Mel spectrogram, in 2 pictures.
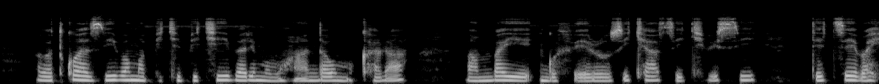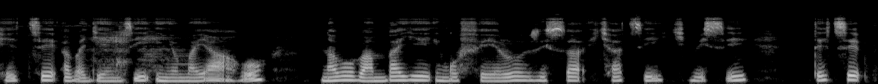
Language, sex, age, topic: Kinyarwanda, female, 18-24, finance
